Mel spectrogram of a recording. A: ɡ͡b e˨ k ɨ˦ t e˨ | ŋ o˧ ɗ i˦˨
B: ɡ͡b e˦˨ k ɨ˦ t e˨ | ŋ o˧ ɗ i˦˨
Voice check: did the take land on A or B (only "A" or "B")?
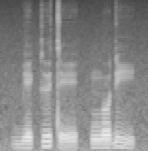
A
